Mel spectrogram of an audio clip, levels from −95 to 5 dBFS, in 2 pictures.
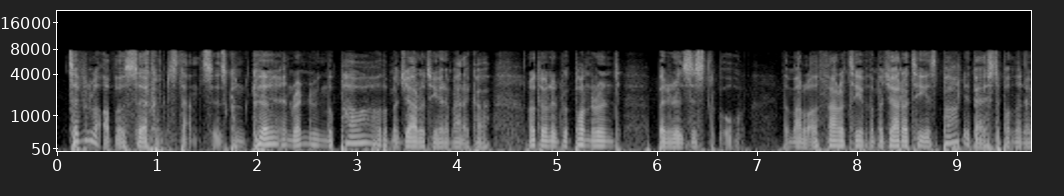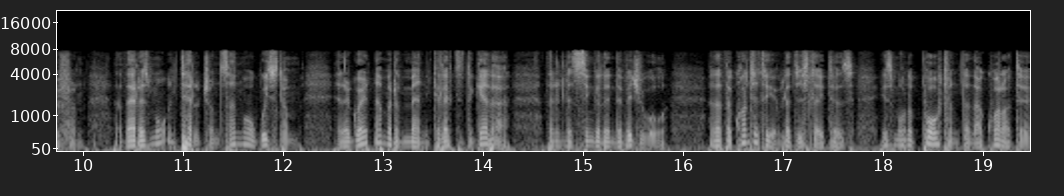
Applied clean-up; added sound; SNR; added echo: neural mask model Resemble Enhance denoiser.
